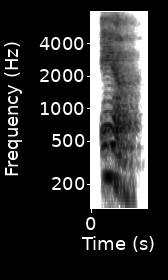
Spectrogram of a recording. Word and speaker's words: in: Lembrando que a gente teve nossa live de pronúncia, é um i, mas o som dele é e. Então, aqui é en, e não in, tudo bem?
